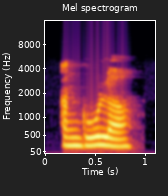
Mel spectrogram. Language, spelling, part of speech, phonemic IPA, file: German, Angola, proper noun, /aŋˈɡoːlaː/, De-Angola.ogg
- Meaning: Angola (a country in Southern Africa)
